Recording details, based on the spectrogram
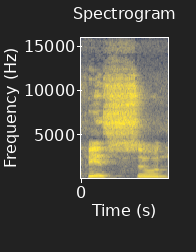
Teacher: rnya dibaca ro dibaca tafkhim tebal · Kemudian yang fis sudur itu sama, suduri dibaca sudur, itu ada mat tobi'i bertemu dengan wakof maka namanya mat aridi lisukun. Kemudian roknya dibaca rok, dibaca tafkhim, tebal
